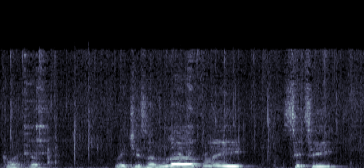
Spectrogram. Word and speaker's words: Cuenca: I think it's pronounced Cuenca, but you say it's Cuenca. Cuenca. Yeah, so it's pronounced Cuenca, which is a lovely city up in somewhere up in the hills of Ecuador.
